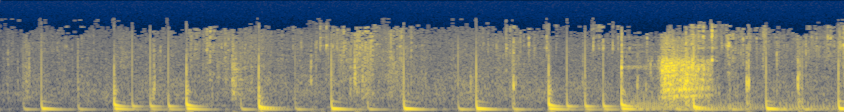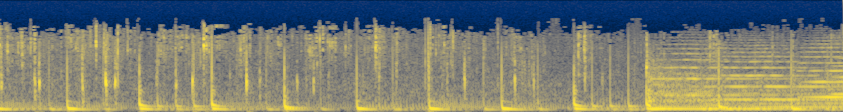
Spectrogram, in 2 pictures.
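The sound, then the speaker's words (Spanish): Horse hooves clip-clop steadily as a rider in a helmet sets off on horseback, with many quick, regular hoofbeats continuing throughout. “El joven se pone el casco y se marcha a caballo.”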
